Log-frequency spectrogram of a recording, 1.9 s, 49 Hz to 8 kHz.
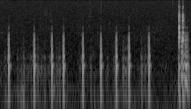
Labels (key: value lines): label: biophony, knock
recorder: SoundTrap 300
